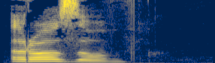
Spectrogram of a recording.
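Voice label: "pink", Bulgarian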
